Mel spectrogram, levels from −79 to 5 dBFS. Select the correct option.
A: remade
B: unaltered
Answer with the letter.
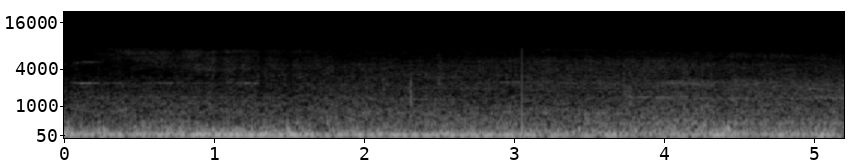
B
